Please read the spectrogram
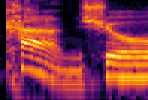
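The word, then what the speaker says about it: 看书: 슈엔 슈엔 슈엔 슈엔 책을 보다라는 표현은 카 슈라 하는데요 칸슈 그렇죠 이때 카는 보다라는 뜻이에요 보다 칸슈 한 번 더 칸슈 칸슈 그렇죠 이게 지금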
